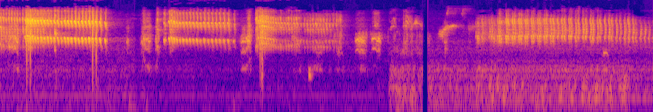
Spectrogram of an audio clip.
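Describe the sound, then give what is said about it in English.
A belted kingfisher's loud, dry rattling call comes in rapid bursts, a harsh clattering series that repeats several times and ends in a longer sustained rattle, with no one talking. “They have a sharp, rattling call and a mohawk-looking collection of feathers on their head to back it up.”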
